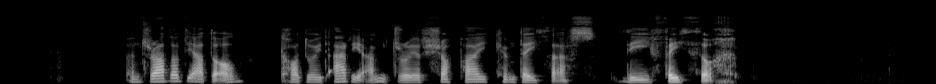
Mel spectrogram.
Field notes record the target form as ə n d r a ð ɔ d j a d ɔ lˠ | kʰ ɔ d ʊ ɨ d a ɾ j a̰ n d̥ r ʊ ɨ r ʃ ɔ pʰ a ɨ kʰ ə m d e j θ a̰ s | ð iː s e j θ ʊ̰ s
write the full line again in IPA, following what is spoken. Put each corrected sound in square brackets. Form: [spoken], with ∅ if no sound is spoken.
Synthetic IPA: ə n d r a ð ɔ d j a d ɔ lˠ | kʰ ɔ d ʊ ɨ d a ɾ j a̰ n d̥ r ʊ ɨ r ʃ ɔ pʰ a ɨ kʰ ə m d e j θ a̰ s | ð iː [f] e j θ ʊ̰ [χ]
